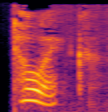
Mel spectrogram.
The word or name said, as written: toeic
